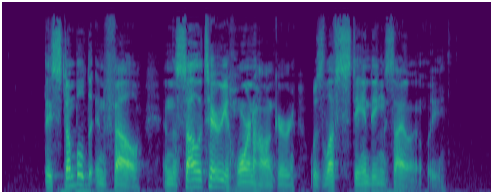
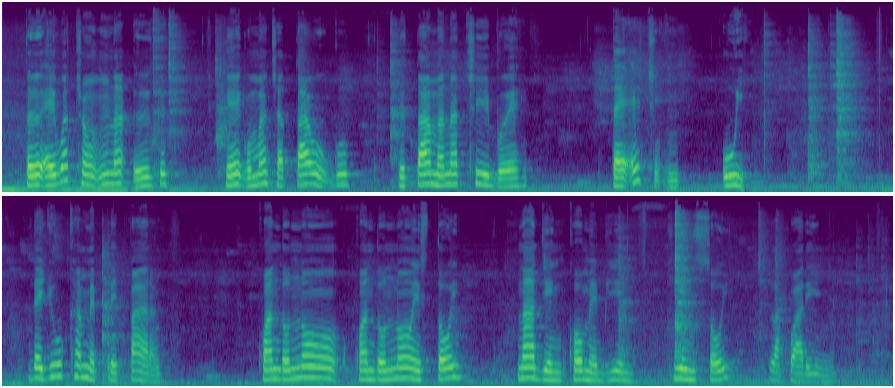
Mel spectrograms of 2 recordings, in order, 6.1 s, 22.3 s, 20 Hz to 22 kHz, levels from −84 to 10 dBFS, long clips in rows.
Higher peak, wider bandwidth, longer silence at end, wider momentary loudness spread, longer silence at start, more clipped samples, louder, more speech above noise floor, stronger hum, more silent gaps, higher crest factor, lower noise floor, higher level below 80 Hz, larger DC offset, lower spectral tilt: second, -4 dBFS vs 0 dBFS; second, 16 kHz vs 18 kHz; first, 0.6 s vs 0.3 s; second, 14 LU vs 21 LU; first, 0.55 s vs 0 s; neither; second, -23 LUFS vs -18 LUFS; first, 47 dB vs 25 dB; neither; neither; about the same, 20 dB vs 18 dB; first, -71 dBFS vs -42 dBFS; second, -58 dBFS vs -48 dBFS; neither; second, -2 dB/octave vs -6 dB/octave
